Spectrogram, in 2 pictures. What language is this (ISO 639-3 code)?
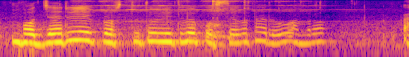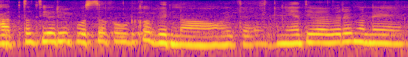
ori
